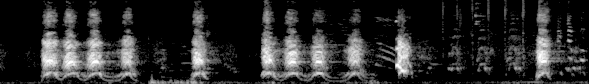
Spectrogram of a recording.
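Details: Doberman Pinschers, a two-year-old male and an eight-month-old female, show offensive, reactive behaviour during training. The clip has loud, deep barks in quick bursts of three or four, then scattered single barks with short pauses between them.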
